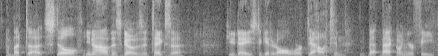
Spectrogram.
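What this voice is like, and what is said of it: Voice still a bit strained. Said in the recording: “My voice is doing a little bit better, as you might can hear.”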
